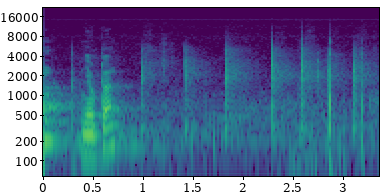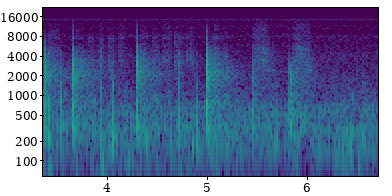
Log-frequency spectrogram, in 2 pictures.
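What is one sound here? Chalk taps and scratches rapidly on a board.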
